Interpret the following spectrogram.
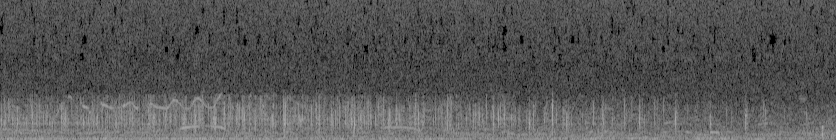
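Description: Indistinct background voices and short high chirping glides over a steady low hum.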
